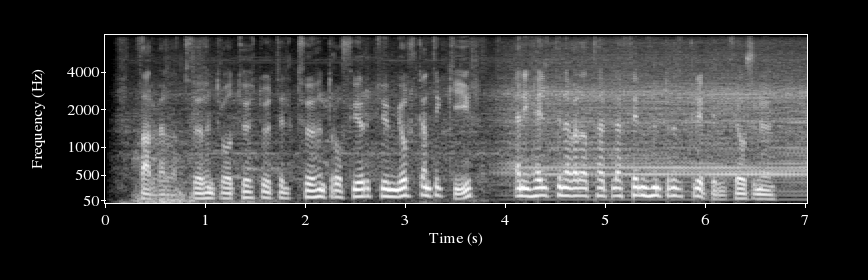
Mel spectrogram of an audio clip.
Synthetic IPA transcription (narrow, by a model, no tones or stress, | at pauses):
θa̰ɾvɛ̰ɾða̰t̪ʰvœːɦʏnt̪ɾʏɔt̪ʰʏht̪ʏt̪ʰɪlt̪ʰvœːhʏnt̪ɾaɔfjœːɾʏt̪ʰiʏmjowl̥kant̪ɪcʰiːɾ | ɛniɦejlt̪ɪnavɛɾðat̪ʰajplɛɣafɪmɦʏnt̪ɾʏðkɾɪːpɪɾifjowsɪnʏ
